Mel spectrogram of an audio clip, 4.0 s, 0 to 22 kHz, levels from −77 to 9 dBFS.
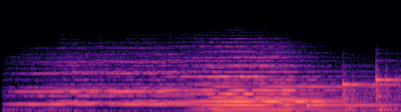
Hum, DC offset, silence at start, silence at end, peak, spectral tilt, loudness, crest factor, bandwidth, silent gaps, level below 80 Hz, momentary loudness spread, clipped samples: none; under 0.1%; 0 s; 0 s; -4 dBFS; -8 dB/octave; -20 LUFS; 16 dB; 7.6 kHz; none; -36 dBFS; 10 LU; under 0.1%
